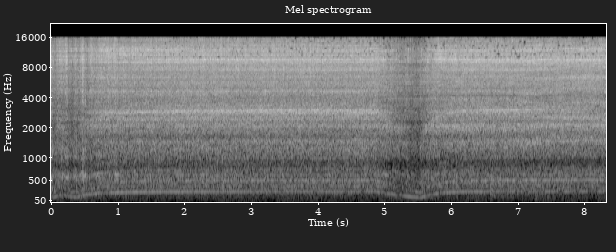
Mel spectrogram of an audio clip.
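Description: Countertop blender running at high speed, blending a chocolate frappé of milk, cocoa and ice. The motor spins up at the start, slows and speeds back up about five seconds in, then runs steadily again.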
